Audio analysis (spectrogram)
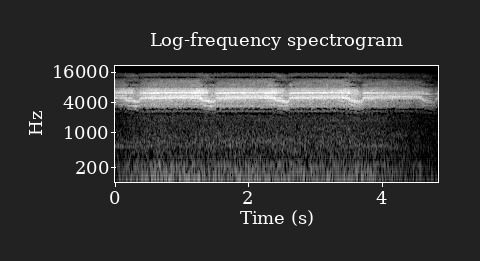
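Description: A loud, continuous high-pitched buzzing drone of cicadas singing in trees in summer, swelling and easing in slow waves about every second, with no voices present.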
